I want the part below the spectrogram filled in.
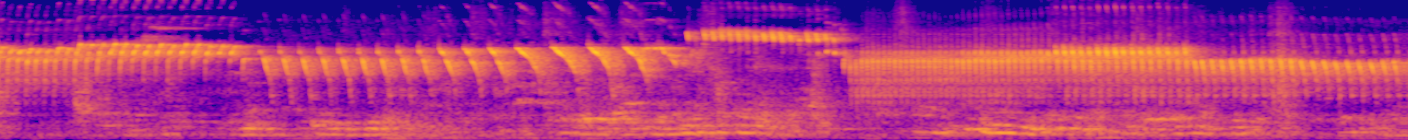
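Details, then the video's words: Singing canary, excited, performing to encourage other birds to sing: a run of quick falling sweeps about four per second, then a brief higher burst, then a steady buzzy rolling trill to the end. "تغريد كناري يحفّز الطيور على التغريد"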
